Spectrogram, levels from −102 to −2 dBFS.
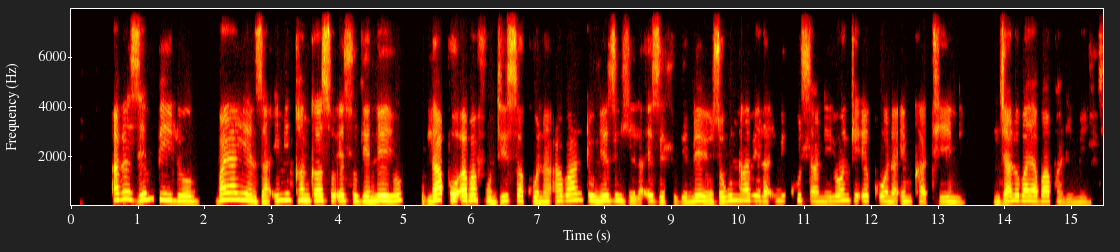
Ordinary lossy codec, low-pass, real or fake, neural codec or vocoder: Opus, 24 kbps; 7.2 kHz; real; none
